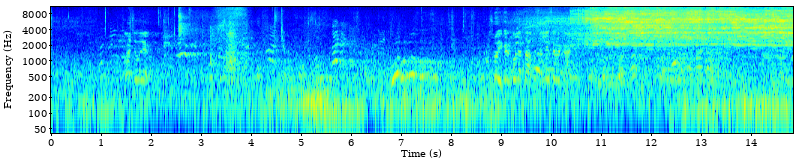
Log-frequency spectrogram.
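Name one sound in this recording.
Young women players call out to each other across an open field.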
